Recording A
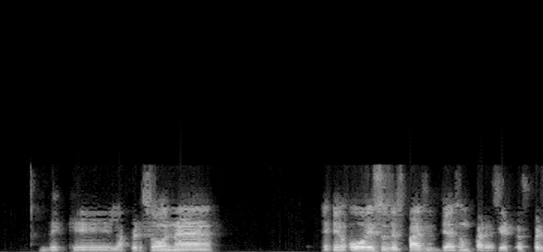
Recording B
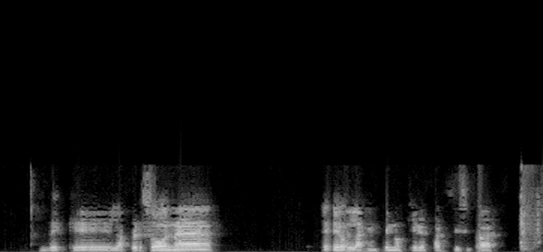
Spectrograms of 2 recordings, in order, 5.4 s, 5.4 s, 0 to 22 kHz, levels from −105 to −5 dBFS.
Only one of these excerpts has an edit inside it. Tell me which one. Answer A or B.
B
